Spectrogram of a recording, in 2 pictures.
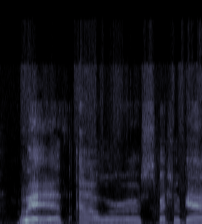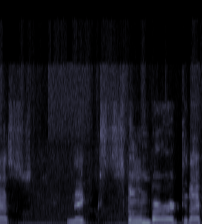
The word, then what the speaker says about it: Skonberg: It's getting to be fall, and I'm happy to be here with our special guest, Nick Skonberg. Did I pronounce it correctly? Skonberg, but close enough.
